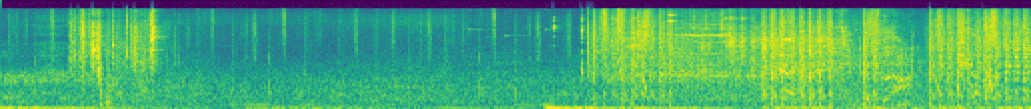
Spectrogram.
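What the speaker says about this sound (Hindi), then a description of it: "अभी कहाँ से फायरिंग चली।" Gunfire in the Project IGI video game at the Radar Base level: loud bursts of shots at the start, a quieter stretch, then heavy sustained firing with impacts after the midpoint.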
